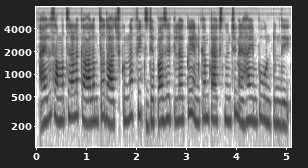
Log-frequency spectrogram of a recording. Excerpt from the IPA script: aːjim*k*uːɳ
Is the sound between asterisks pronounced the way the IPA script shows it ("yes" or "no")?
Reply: no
